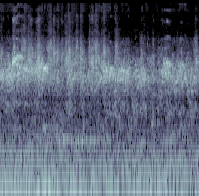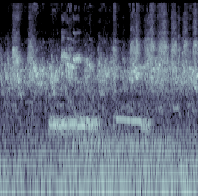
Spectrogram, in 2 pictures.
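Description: Budgerigars chatter continuously in a busy, high-pitched warble of chirps and squeaks.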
